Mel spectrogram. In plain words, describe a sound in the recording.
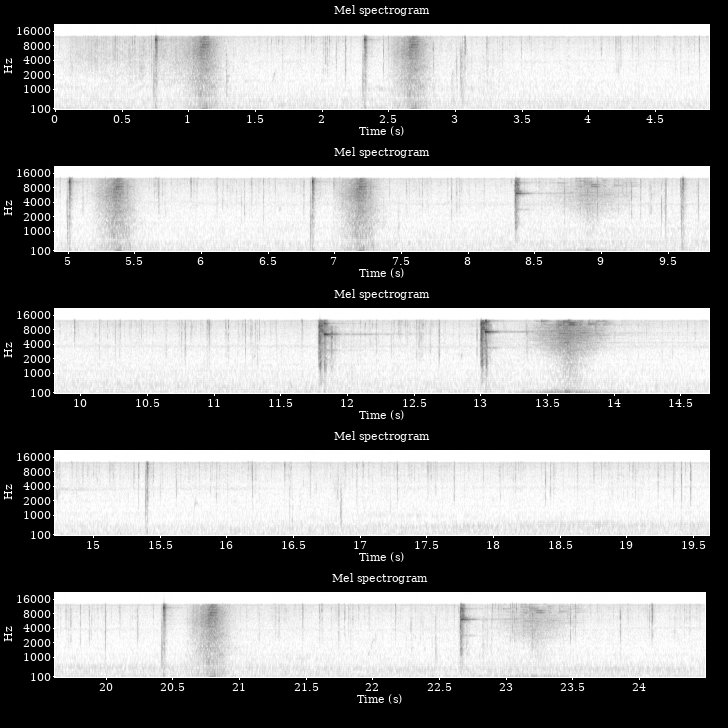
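Short menu clicks and soft whooshes sound every few seconds.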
